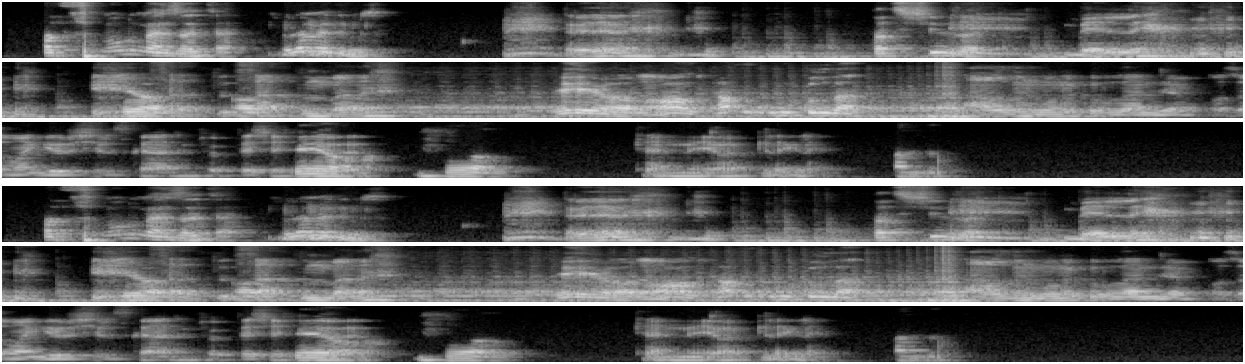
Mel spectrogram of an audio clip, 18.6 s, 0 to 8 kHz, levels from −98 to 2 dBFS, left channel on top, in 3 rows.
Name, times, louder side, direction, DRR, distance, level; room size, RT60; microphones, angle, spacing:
voice 1, 0.2-1.2 1.4-1.8 4.4-4.9 6.8-7.1 7.4-7.5 8.9-10.5 13.9-14.3 14.6-14.9 16.9-17.1, left 4 dB, 40° left, 0.3 m, -21 dB
voice 2, 1.4-1.9 2.5-3.6 4.7-6.4 6.6-8.2 8.7-9.0 9.2-9.6 11.0-14.2 14.5-14.6 15.6-16.5, equal, 5° right, 1.0 m, -27 dB
Tap, 3.7-11.2, equal, 35° right, 0.8 m, -32 dB
3.7 x 2.7 x 2.9 m
head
